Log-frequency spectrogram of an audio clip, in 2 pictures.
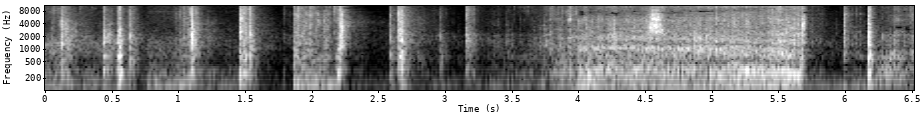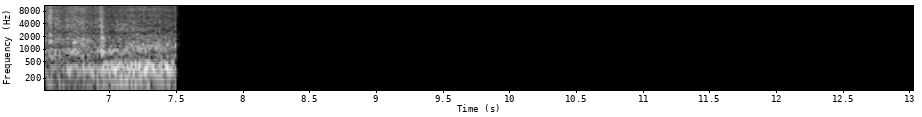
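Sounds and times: skateboard clacks: 0.0 - 7.5
skateboard wheels rolling: 0.0 - 7.6.

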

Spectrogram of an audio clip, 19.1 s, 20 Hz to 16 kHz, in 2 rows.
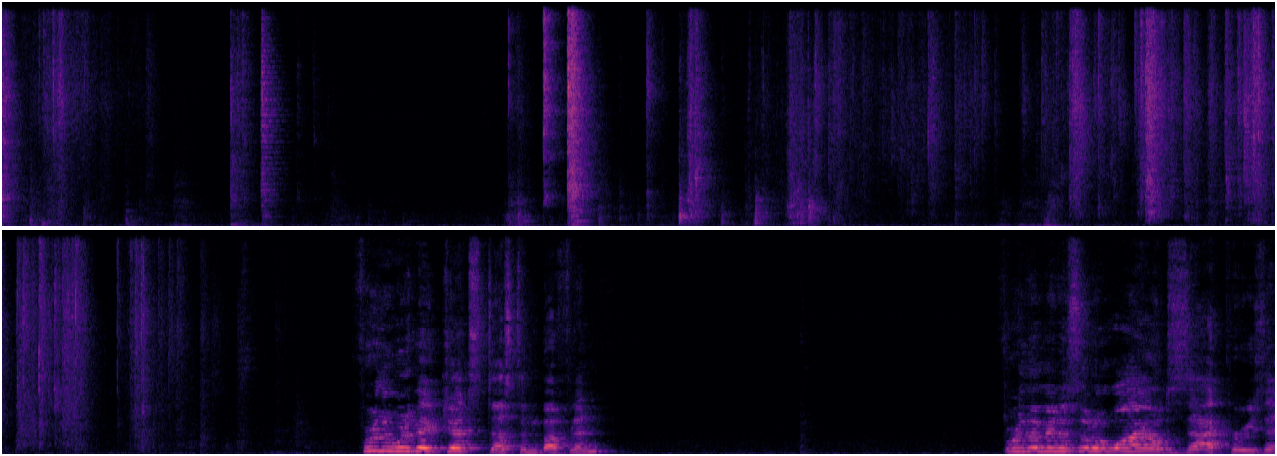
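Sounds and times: foil wrapper crinkling and tearing: 0.0 - 1.0, 4.2 - 11.5.

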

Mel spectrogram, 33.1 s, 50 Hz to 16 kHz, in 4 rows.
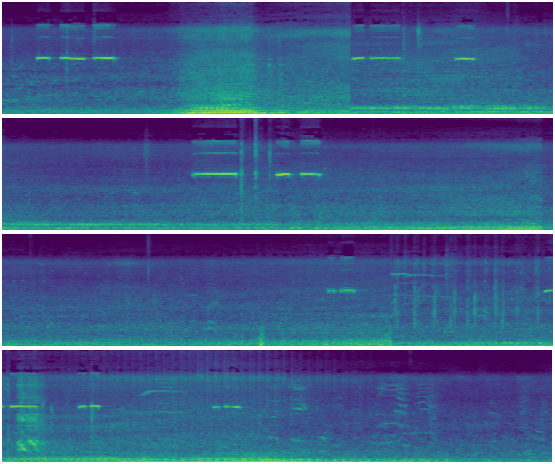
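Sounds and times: car engines driving slowly past: 0.0 - 33.0
engine revving hard: 2.5 - 10.2
short high-pitched toots: 24.8 - 26.3.

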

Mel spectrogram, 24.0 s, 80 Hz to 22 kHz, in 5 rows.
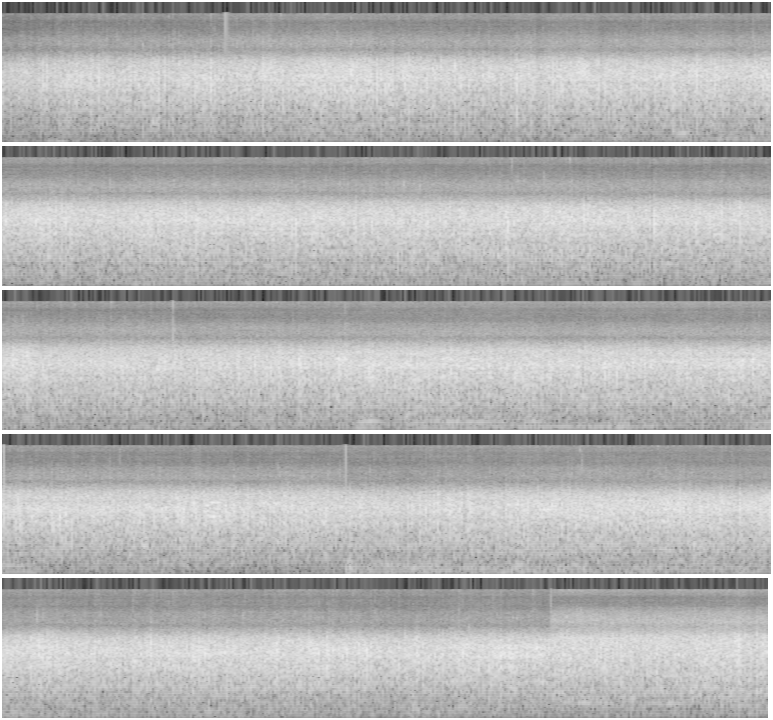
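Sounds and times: heavy rain pouring: 0.0 - 24.0
low rumble: 16.6 - 22.4.

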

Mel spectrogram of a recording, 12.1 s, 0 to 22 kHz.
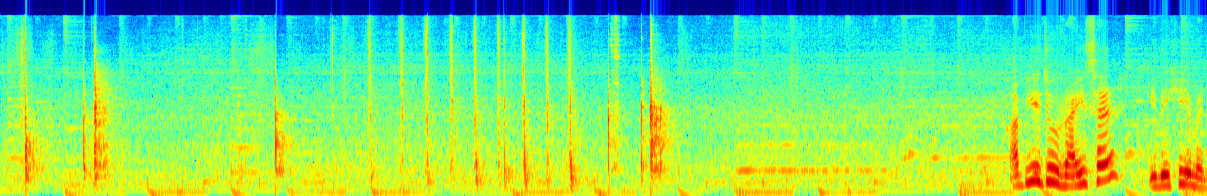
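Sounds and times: utensils knocking on cookware: 6.1 - 6.8.

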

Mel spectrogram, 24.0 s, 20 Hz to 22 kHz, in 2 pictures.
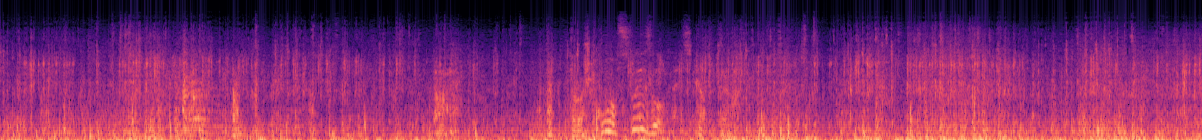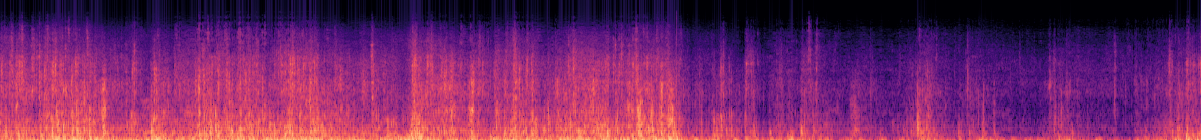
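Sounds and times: mountain bike rattling over rocks: 0.0 - 24.0.

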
